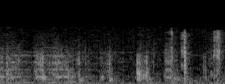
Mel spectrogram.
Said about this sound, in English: The following evening, there was a knock at the door of the Kilby Ranch house.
